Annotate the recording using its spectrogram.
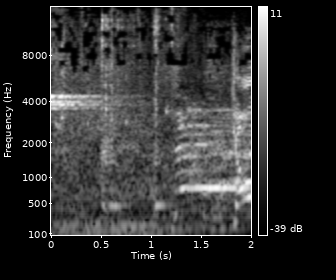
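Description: Basketball court sounds over a steady crowd murmur: a few sharp knocks of the ball, then a held squeak with overtones near the end.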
